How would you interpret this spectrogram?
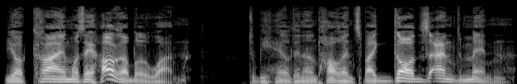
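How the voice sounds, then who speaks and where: A man's voice: deep voice, very animated, a little slow, a bit bright, no room sound, clean studio sound, heavily acted. A man voicing a pompous, angry, sneering French examining magistrate in an audiobook, with theatrical, declamatory delivery. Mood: grandiose, condemning. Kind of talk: audiobook character acting.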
